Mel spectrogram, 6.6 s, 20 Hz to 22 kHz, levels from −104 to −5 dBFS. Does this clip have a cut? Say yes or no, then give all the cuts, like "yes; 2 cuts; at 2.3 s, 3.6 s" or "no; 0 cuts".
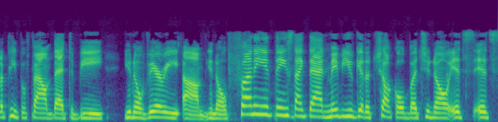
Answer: no; 0 cuts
